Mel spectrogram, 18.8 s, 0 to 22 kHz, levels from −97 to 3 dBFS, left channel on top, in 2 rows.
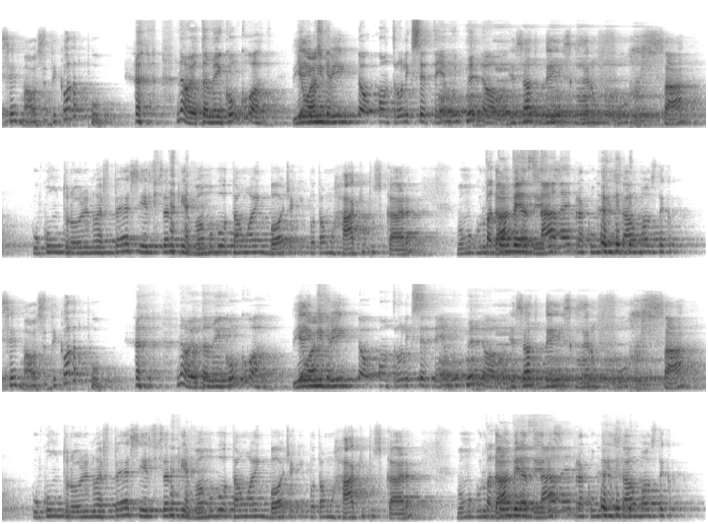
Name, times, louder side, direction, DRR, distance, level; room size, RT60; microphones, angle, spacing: voice 1, 0.0-1.3 3.9-4.6 6.8-9.1 9.8-14.9 15.5-16.7 17.0-18.3, equal, ahead, 5 dB, 2.4 m, -27 dB
voice 2, 1.8-3.6 3.9-4.3 4.8-6.8 15.8-17.0 17.4-17.7, left 2 dB, 55° left, 6 dB, 2.8 m, -26 dB
sound 1, 5.8-9.5, left 2 dB, 80° left, 4.1 m, -30 dB
26.0 x 23.5 x 6.8 m, 1.1 s
head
